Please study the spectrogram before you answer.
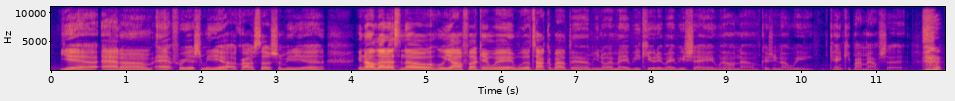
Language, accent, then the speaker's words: English; Chicago, Illinois, United States; I'm from Chicago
